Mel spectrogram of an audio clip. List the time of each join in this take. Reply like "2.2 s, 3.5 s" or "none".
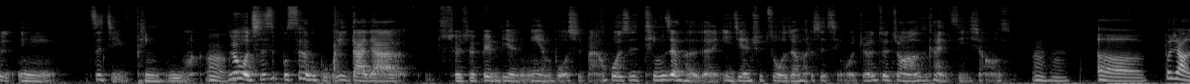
none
